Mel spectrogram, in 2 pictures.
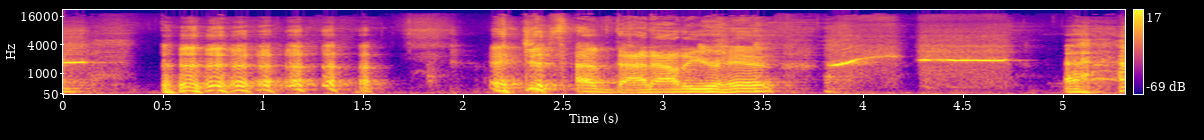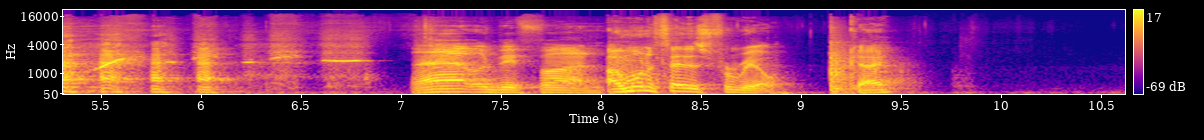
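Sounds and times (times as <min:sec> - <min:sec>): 
person whistling: 0:00.0 - 0:00.4, 0:03.8 - 0:07.0
laughter: 0:00.5 - 0:02.6, 0:05.0 - 0:06.4
speech: 0:00.5 - 0:03.9, 0:05.0 - 0:06.2, 0:07.1 - 0:09.6.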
